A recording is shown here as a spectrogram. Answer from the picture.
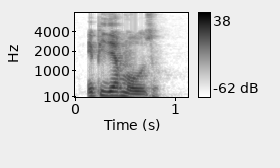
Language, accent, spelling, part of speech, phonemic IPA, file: French, France, épidermose, noun, /e.pi.dɛʁ.moz/, LL-Q150 (fra)-épidermose.wav
- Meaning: epidermose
